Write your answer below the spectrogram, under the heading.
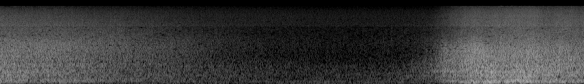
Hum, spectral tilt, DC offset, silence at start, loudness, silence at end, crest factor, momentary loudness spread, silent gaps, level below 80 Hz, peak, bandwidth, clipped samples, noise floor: none; -2.5 dB/octave; under 0.1%; 0 s; -25 LUFS; 0 s; 20 dB; 23 LU; none; -48 dBFS; -8 dBFS; 16.5 kHz; under 0.1%; -47 dBFS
